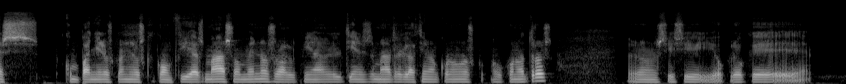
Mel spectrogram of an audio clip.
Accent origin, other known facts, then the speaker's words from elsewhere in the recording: Navarre, Spain; Euskal Herria en mi caso, que yo soy navarro, pues que me considero vasco también.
